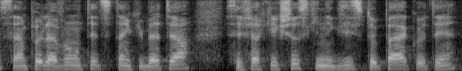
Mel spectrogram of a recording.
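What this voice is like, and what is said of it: Slight Saint-Étienne French accent. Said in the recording (French): “il y a une petite pointe d'accent ... très spécifique ... pointe d'accent stéphanois”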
